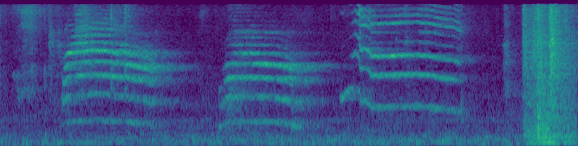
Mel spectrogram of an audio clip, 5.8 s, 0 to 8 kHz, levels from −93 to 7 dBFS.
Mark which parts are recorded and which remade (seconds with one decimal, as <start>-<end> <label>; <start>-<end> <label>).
0.0-5.8 remade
